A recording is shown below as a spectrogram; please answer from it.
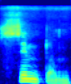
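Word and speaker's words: symptoms: और आपको सिम्टम्स study करने होते हैं, सिम्पटम्स, सिम्टम्स, सिम SYM, वो फ़ोन वाला सिम, SIM नहीं कह रहा, SYM, सिम, PTOMS, सिम्टम्स, P almost silent हो जाते हैं, सिम्टम्स।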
